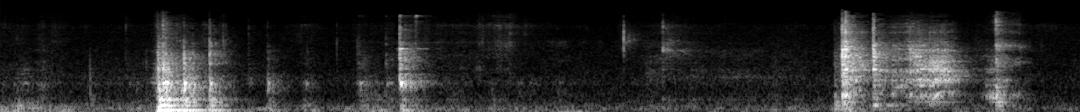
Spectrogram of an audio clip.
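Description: Small tools and bottles handled on a wooden desk: a sharp knock about a second in, a lighter tap a second later, then a short clinking rattle near the end as scissors are picked up.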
